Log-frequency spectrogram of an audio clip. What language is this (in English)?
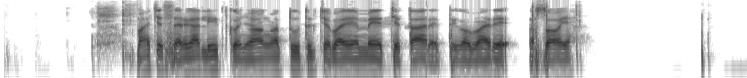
Kalenjin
